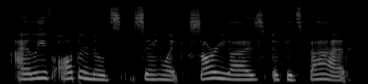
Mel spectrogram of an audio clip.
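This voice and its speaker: A woman speaks in a high voice. The sound is dry and close, with no echo. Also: very clean recording, silent background. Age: young. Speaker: vlogger. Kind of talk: casual chat. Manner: animated.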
